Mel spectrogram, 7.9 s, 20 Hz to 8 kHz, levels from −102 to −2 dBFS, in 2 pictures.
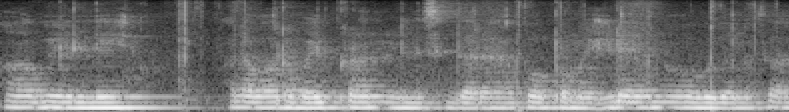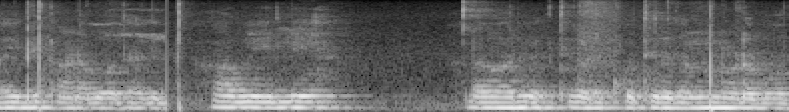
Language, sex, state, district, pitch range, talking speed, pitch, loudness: Kannada, female, Karnataka, Shimoga, 140-150 Hz, 135 wpm, 145 Hz, -15 LUFS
